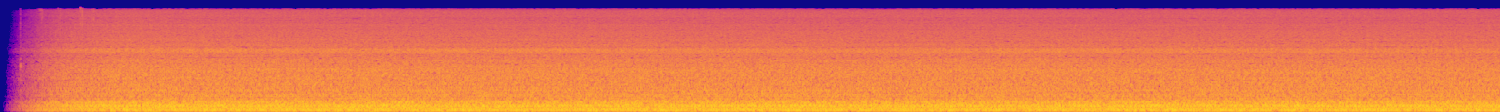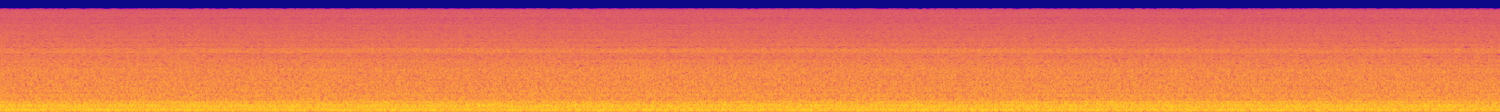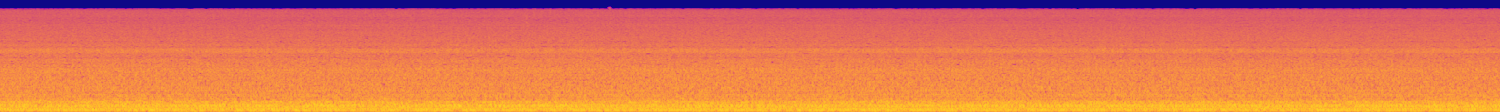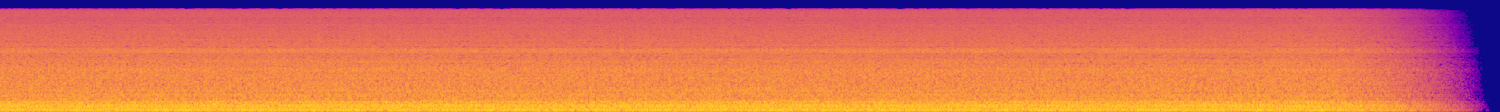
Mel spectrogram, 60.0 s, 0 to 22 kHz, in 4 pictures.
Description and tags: This is a recording of a large electricity generator, brought in to supply power to the substation on the site of the local community theatre, after the cable feeding the substation was damaged elsewhere. The generator was the size of a shipping container. Recorded with a Roland R26, at a distance of 10 metres from sound source.
electricity-generator, Large-electricity-generator, large-generator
